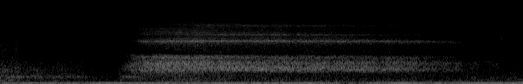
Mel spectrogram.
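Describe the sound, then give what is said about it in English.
A gentle, slow breath drawn through the nose during a guided breathing exercise, heard as a long, soft, steady rush of air that is faint and alone, with no talk. “let's take a gentle breath in through the nose. Making space in the body. Exhale, let's just clear it out.”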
